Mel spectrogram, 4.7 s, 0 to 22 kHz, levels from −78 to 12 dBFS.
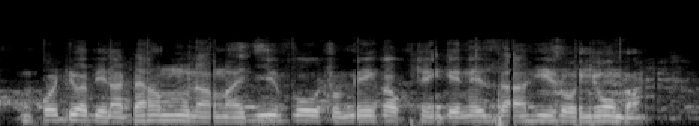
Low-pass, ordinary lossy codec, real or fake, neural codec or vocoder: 7.2 kHz; AAC, 32 kbps; fake; codec, 16 kHz, 4 kbps, X-Codec, HuBERT features, trained on balanced general audio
